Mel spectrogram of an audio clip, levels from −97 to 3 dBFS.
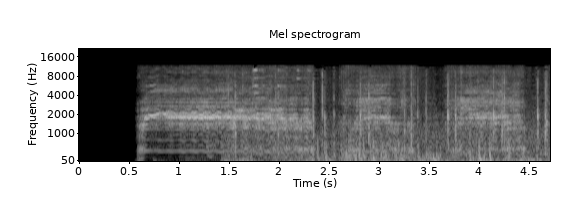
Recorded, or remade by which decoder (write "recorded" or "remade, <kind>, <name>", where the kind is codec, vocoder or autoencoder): recorded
